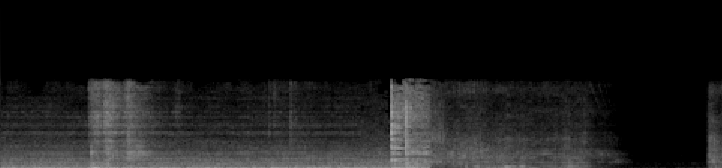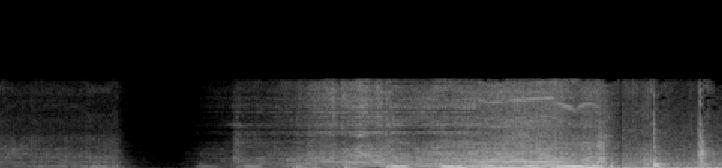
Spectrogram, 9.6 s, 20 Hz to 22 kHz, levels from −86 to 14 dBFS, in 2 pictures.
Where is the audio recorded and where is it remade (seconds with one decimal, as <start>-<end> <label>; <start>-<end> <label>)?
0.0-2.4 remade; 2.4-5.7 recorded; 5.7-8.0 remade; 8.0-9.6 recorded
